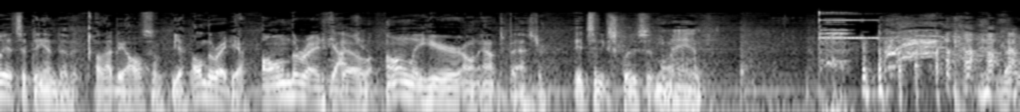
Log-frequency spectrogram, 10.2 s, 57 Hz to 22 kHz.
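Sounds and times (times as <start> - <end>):
speech: 0.0 - 7.2, 8.6 - 10.2
jangling ring: 8.2 - 9.0
bright bell ringing with clear metallic tone: 8.2 - 9.3
laughter: 8.6 - 10.2.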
